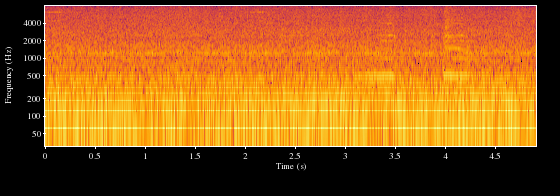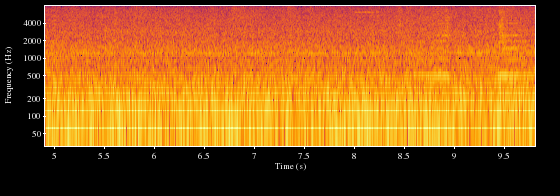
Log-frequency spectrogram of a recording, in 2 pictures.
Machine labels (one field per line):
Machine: slide rail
